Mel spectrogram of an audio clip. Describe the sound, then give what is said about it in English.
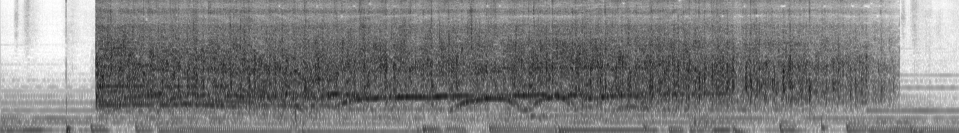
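A crowd breaks into loud, steady applause for themselves that starts abruptly and holds for about six seconds of dense, continuous clapping before fading out at the end. “You guys, round of applause for yourselves.”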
